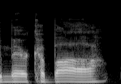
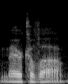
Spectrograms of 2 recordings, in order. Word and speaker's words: Merkava: And Merkava can either be spelled with a B, Merkaba, or Merkava with a V. It's pronounced V if you're saying it in Hebrew, Merkava, mysticism.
